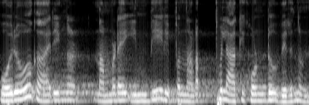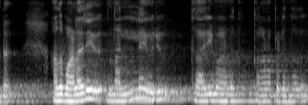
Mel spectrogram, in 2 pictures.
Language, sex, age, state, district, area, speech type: Malayalam, female, 30-45, Kerala, Kottayam, rural, spontaneous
